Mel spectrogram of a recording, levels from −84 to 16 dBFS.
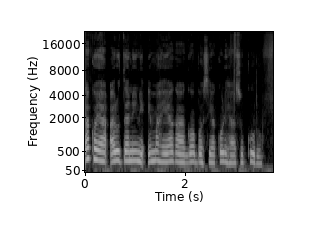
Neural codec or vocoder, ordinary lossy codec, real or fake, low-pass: none; none; real; none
